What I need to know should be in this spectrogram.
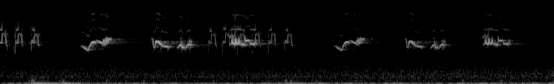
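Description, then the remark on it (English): An American robin sings a clear, caroling series of short whistled phrases, repeated in a steady rhythm with brief pauses, heard alone against a quiet background. “Yeah, the American robin is found across the continent, and listening to the robins in the morning can be, you know, an absolutely wonderful way to welcome in the spring.”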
